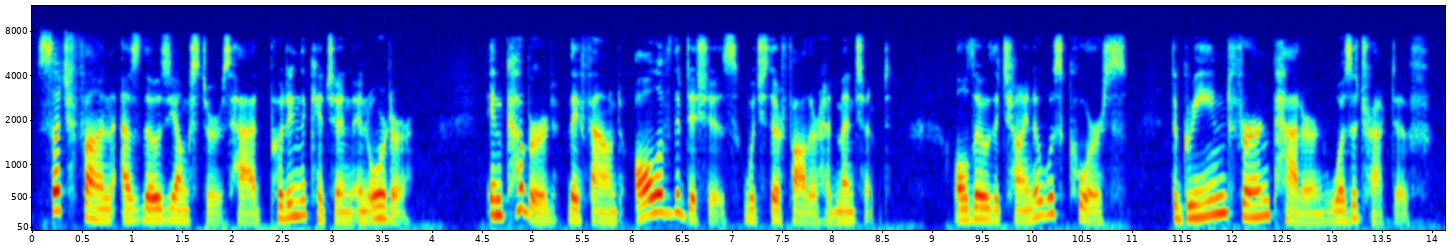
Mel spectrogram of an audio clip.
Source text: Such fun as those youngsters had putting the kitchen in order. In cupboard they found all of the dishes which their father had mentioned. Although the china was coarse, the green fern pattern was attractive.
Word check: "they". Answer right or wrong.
right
